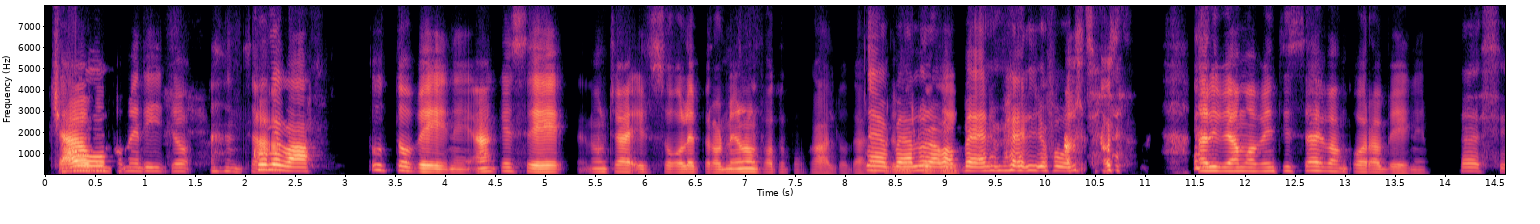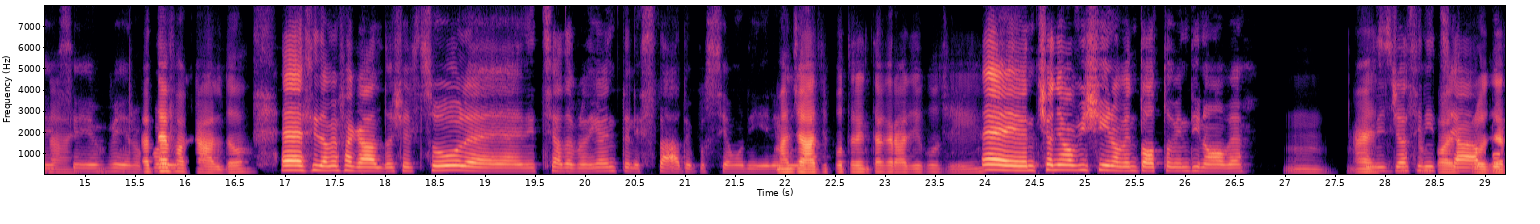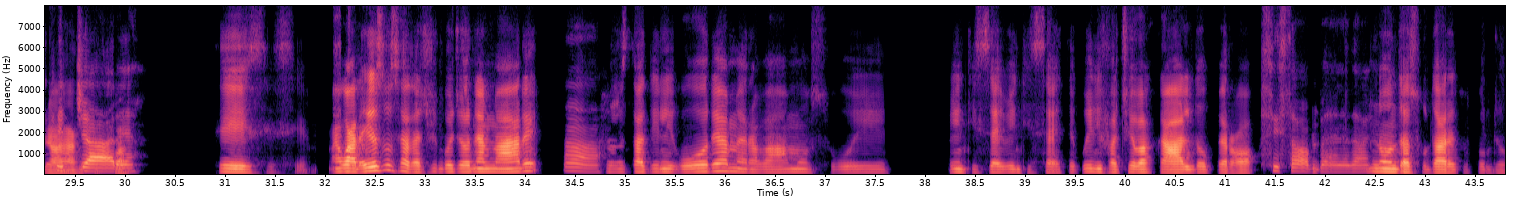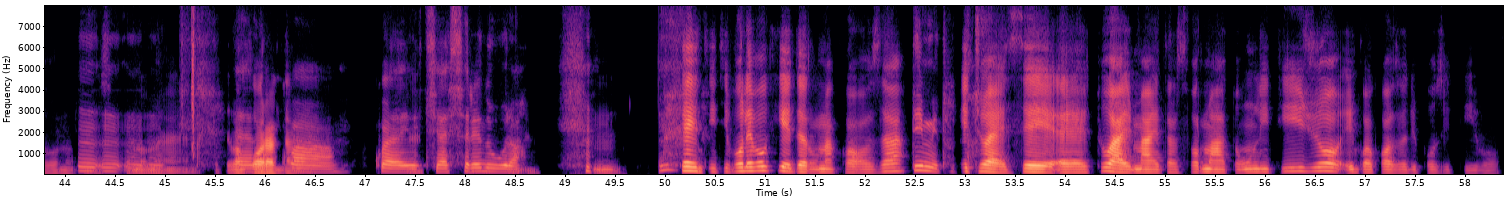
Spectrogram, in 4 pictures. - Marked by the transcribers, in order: giggle; laughing while speaking: "va bene, meglio"; chuckle; other background noise; chuckle; unintelligible speech; chuckle
- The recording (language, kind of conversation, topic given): Italian, unstructured, Hai mai trasformato un litigio in qualcosa di positivo?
